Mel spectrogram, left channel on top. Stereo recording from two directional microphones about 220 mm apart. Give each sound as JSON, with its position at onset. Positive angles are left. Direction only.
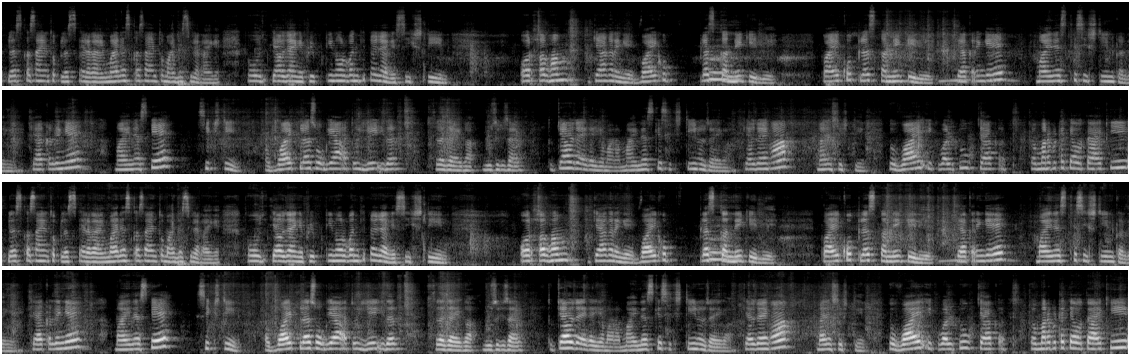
{"t": 0.0, "sound": "speech", "side_deg": -35}
{"t": 7.2, "sound": "speech", "side_deg": -35}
